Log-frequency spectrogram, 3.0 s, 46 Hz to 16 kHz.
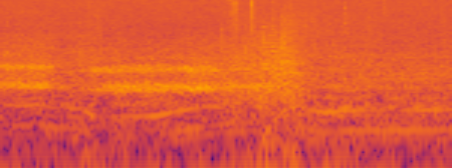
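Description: Drifting car in Forza Horizon 4 during a seasonal championship, with a steady engine drone and a rising tire squeal swelling near the middle before settling back under continuous engine noise.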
